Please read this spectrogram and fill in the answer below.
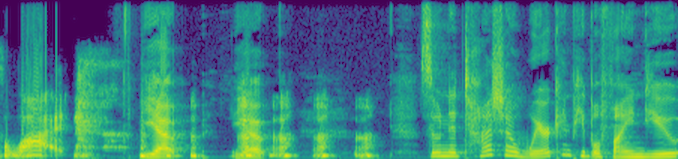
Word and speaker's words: Natashia: It's just an I. It's a silent I that's in my name for your listeners to know what I mean by funny spelling. Yeah, like as if her name were pronounced Natashia.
